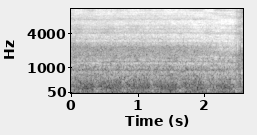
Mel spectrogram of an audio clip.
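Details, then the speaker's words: Breville Barista Pro espresso machine during setup, steam wand running: steady, even high-pitched hiss of freely flowing steam, strong but not overly strong, no sputter or pulsing; steam system working properly. "But one of the best things about this unit is that it's a strong steam, but not overly strong. So it gives you time to get that texture right."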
